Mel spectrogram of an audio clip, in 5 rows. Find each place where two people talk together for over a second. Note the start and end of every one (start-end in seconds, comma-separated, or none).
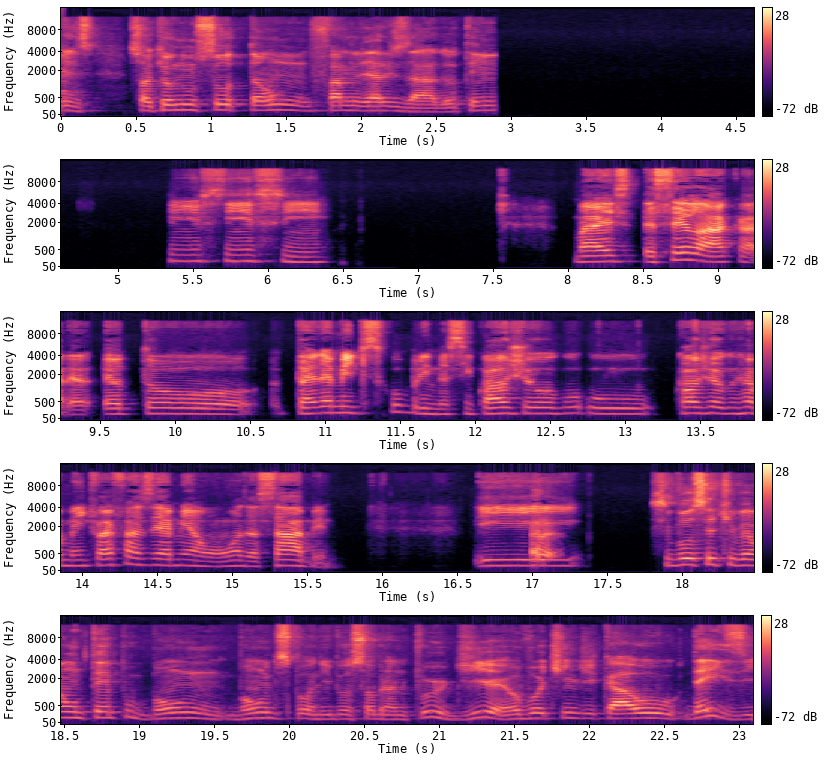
none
